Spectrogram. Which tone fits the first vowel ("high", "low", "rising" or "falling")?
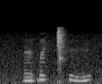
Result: low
